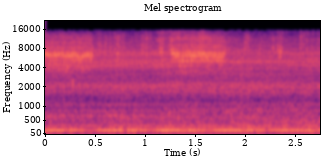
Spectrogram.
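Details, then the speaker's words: Lathe roughing a stepped pulley with CNMG TF insert, 4 mm depth of cut (2 mm per side), 0.125 mm/rev feed: steady low hum with slight buzz, vibration attenuated but audible, whole metal cabinet vibrating while the chip breaks well. "Donc voilà, donc là ça fragmente bien, la vibration reste très atténuée, même s'il y en a, on l'entend, hein. D'accord, tout le coffret métallique vibre."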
